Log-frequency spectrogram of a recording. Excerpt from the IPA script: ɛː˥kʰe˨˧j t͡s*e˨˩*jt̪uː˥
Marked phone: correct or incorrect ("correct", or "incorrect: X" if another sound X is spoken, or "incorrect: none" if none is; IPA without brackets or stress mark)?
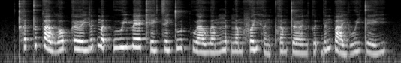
incorrect: e˧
